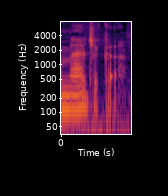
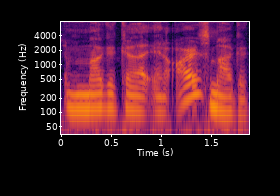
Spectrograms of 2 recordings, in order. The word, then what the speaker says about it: Magica: You can generally see that in Magica, I could get rid of that soft G. An ecclesiastical Latin speaker, and I have to get used to that classical Latin.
